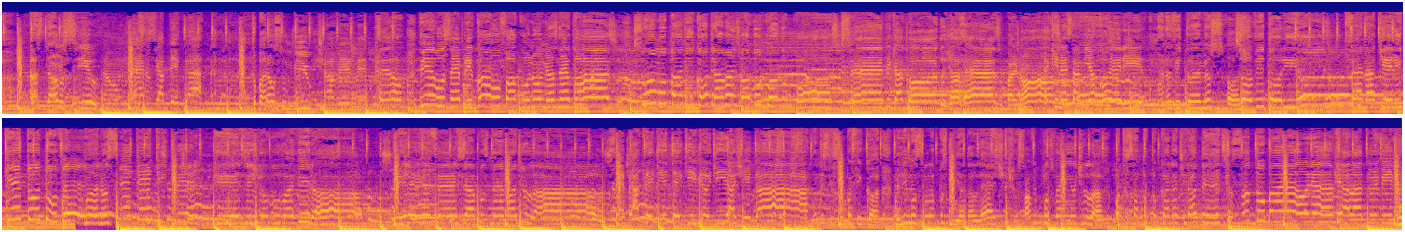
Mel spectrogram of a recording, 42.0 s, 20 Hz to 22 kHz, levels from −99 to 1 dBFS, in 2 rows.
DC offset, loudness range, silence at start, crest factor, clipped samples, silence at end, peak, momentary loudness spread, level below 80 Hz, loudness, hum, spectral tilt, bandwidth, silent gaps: under 0.1%; 1 LU; 0 s; 12 dB; under 0.1%; 0 s; -2 dBFS; 3 LU; -18 dBFS; -14 LUFS; none; -5 dB/octave; 15.5 kHz; none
